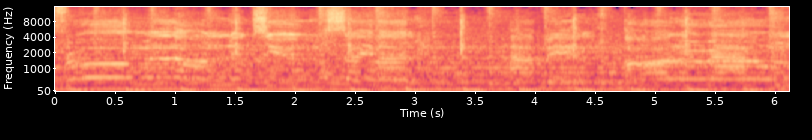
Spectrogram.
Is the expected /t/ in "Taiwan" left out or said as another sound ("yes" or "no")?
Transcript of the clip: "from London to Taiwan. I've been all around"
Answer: yes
